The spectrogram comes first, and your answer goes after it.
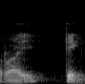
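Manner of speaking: "writing" split slowly into two syllables with a pause between; syllable breaks. Shown as a demonstration. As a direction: say "writing" in two separate units, write... ting. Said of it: "Two units".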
